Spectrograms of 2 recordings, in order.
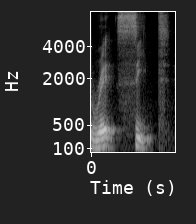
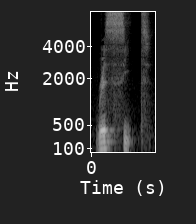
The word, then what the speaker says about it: receipt: essa palavra você pronuncia receit então o p não é pronunciado e a letra e também não é pronunciada receit você tem alguma pergunta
